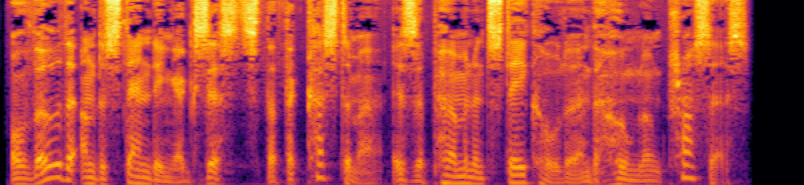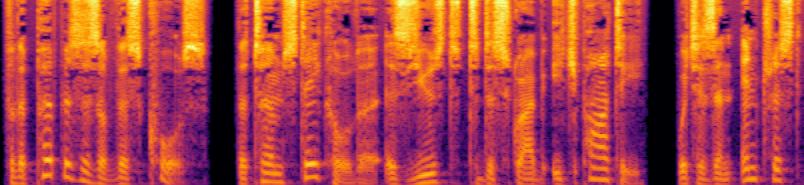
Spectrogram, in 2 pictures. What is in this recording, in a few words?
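male, South African English, corporate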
